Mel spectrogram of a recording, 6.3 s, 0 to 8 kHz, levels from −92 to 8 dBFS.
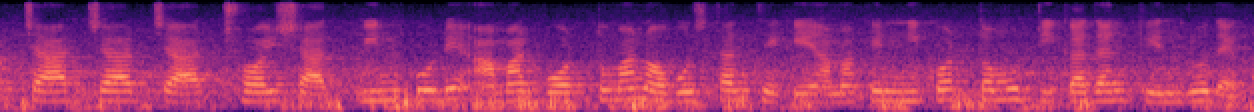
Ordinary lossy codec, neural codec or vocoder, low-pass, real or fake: none; none; 7.2 kHz; real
